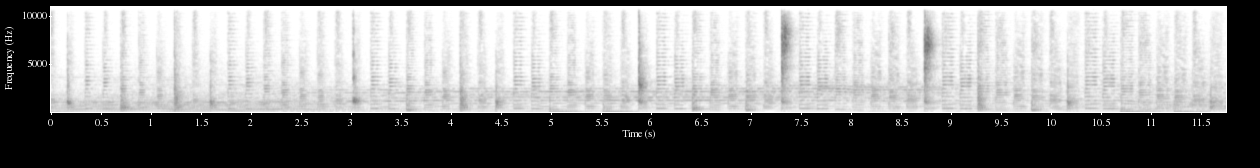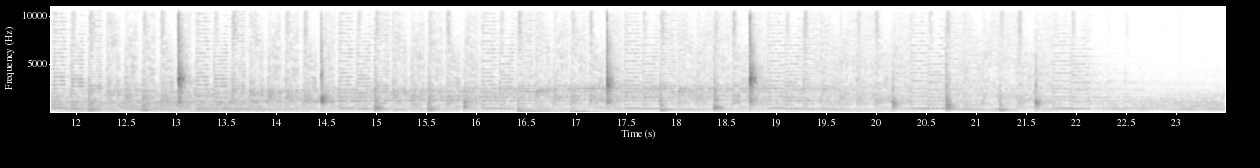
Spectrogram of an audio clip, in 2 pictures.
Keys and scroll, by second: 0.3 g, 0.8 y, 3.6 alt+a, 4.6 space.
